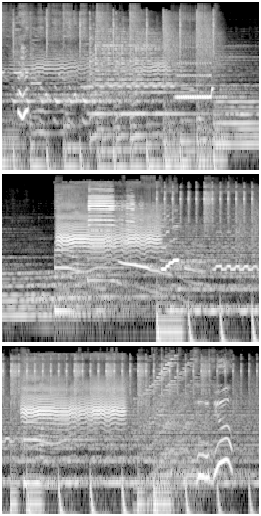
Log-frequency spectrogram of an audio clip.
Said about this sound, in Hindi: देख देख ये मच्छर कौन है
